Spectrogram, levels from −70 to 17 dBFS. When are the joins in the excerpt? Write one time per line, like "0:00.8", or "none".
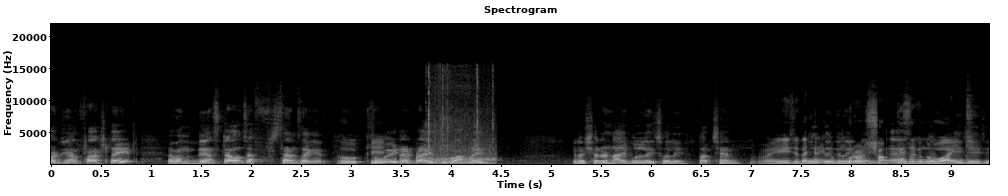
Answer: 0:04.4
